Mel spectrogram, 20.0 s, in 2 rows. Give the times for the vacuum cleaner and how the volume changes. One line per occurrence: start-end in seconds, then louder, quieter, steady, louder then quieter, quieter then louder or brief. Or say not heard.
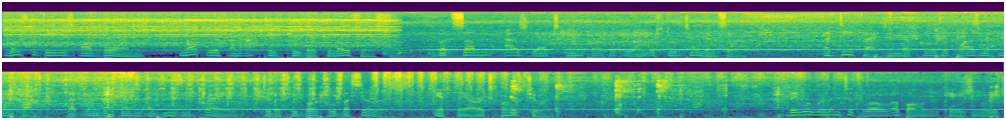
0.0-19.9 quieter.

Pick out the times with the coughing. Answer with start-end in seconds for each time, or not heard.
3.8-4.6, 15.1-17.3.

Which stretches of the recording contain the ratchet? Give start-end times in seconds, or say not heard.
not heard.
